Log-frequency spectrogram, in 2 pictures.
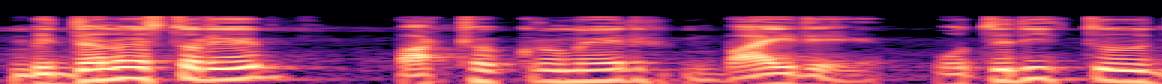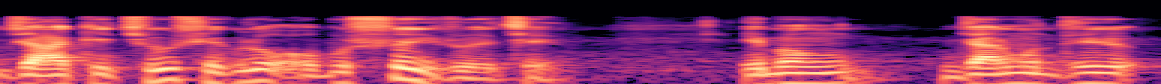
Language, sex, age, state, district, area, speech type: Bengali, male, 45-60, West Bengal, Paschim Bardhaman, urban, spontaneous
